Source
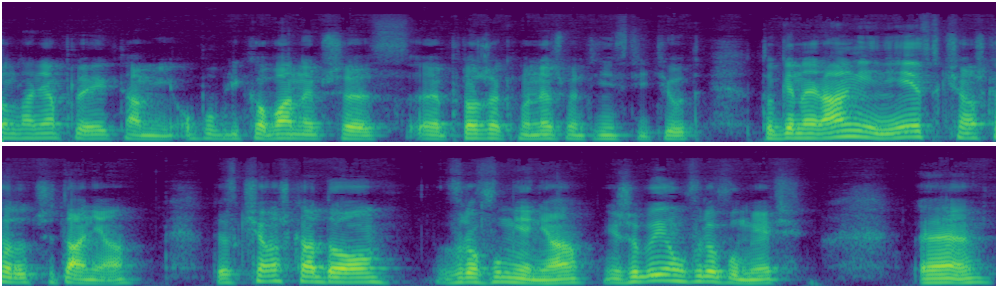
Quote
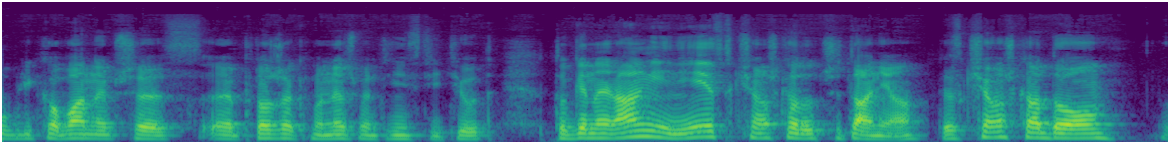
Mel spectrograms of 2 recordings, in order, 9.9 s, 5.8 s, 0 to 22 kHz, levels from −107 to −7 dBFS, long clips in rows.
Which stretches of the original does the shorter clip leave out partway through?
0:05.7-0:06.0

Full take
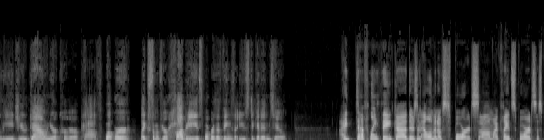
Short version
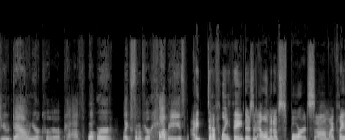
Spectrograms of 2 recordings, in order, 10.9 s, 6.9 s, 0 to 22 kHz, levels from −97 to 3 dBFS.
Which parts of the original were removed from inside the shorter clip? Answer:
0:04.1-0:06.7
0:07.9-0:08.2

